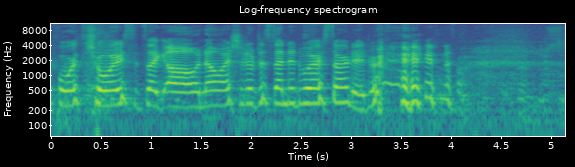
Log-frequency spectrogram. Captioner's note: chuckles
